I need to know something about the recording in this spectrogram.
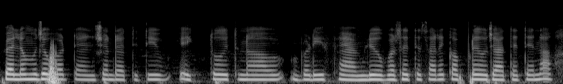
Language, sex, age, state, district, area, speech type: Urdu, female, 18-30, Uttar Pradesh, Gautam Buddha Nagar, rural, spontaneous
